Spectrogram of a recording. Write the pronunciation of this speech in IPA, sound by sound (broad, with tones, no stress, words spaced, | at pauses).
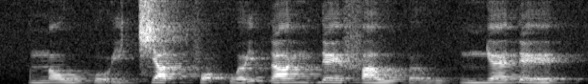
nɔ˧wɓo̰˧˥jt͡ɕa˦˥t̚ fɔ̰˧˨hwə̰˧˨j ɗa˧ŋɗe˧ fa˧wʔə̤˨˩w | ɲɛ˨˦ɗe˨˦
